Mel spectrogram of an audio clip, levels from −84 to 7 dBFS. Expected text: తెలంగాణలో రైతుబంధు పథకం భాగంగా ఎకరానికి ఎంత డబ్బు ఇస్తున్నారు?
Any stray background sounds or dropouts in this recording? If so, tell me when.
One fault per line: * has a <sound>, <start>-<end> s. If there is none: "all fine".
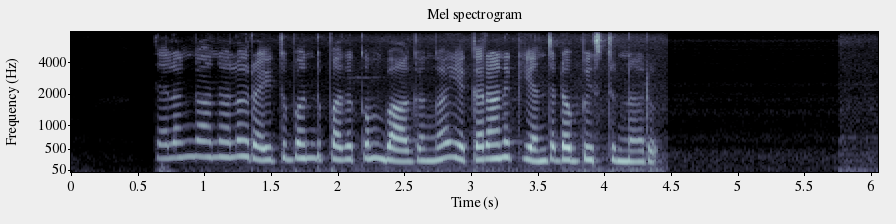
all fine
